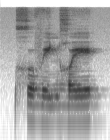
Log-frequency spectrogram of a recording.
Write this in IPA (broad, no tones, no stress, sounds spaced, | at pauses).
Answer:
x o v e ɲ ʁʷ e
